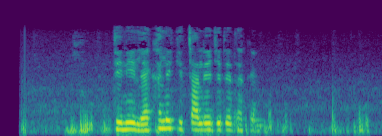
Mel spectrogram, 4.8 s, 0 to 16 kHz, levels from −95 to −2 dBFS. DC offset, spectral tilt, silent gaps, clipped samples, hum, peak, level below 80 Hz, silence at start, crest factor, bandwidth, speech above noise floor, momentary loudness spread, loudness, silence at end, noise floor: under 0.1%; -8.5 dB/octave; none; under 0.1%; none; -2 dBFS; -50 dBFS; 0.25 s; 16 dB; 7.6 kHz; 32 dB; 23 LU; -15 LUFS; 0.15 s; -46 dBFS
